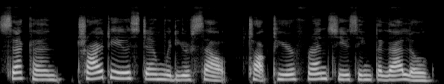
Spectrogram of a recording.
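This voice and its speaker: A woman reads a practice dialogue line by line in a measured, even way, playing both speakers and following each line with its translation. Her voice sits a little high. It is recorded close up in a dry space with no room sound. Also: no echo. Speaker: language teacher. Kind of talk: slow scripted reading of a dialogue with translations.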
